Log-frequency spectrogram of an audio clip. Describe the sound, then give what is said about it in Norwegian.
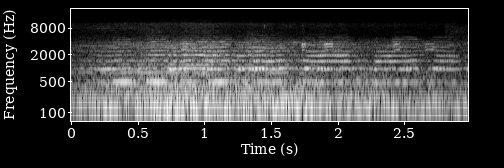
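Angry taxi horns blare at a protest by taxi drivers against a disputed ride-hailing company, a loud, steady sustained horn tone holding without a break for the whole clip. “Han tar en pause fra den illsinte tutingen.”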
